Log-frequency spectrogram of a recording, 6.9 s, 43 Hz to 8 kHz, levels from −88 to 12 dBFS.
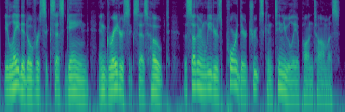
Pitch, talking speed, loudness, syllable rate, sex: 105 Hz, 150 wpm, -20 LUFS, 5.3 syllables/s, male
